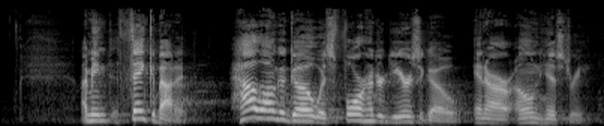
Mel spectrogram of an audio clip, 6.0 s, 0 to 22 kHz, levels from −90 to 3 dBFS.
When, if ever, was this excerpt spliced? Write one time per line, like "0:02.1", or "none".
none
